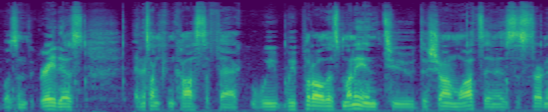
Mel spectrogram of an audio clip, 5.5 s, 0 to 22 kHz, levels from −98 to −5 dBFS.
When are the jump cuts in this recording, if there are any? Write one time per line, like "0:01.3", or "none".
0:01.5
0:02.5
